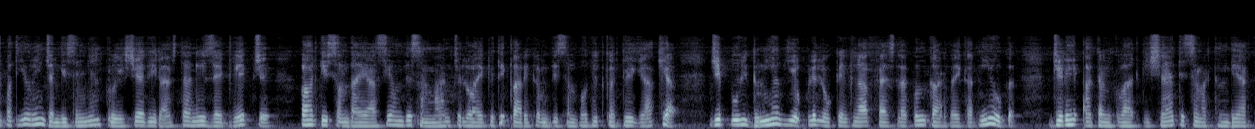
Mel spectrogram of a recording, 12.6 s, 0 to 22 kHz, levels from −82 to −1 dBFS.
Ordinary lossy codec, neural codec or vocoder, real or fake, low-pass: none; codec, 32 kHz, 1.9 kbps, SNAC; fake; 7.2 kHz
